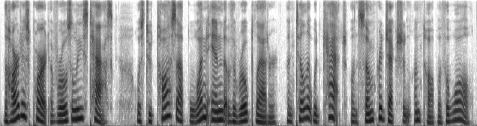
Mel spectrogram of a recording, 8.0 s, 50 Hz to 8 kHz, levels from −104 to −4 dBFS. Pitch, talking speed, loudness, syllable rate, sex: 185 Hz, 210 wpm, -17 LUFS, 5.0 syllables/s, female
